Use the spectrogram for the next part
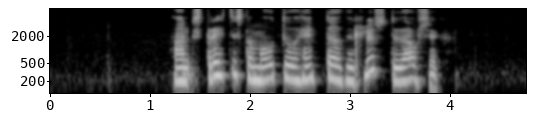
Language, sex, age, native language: Icelandic, female, 50-59, Icelandic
